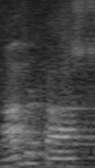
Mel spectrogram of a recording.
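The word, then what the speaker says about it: ἄνθρωπος: Note the change from anthropos to anthropo. Now, see, that's a good example here on the pronunciation. Notice that anthropos, how many syllables in? 3. So it's on the antepenult.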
